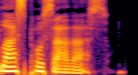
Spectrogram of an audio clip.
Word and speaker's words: Las Posadas: Yeah, he has a couple good, he has the Night of Las Posadas, if I'm saying that correctly. – Yes, Las Posadas.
